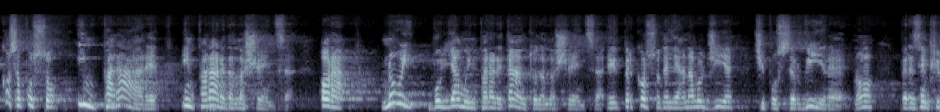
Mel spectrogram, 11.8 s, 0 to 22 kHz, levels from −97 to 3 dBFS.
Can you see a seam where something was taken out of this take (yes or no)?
no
